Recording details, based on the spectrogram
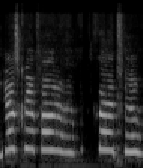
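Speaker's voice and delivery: very high, small and faint little voice. Retelling a grandfather calling Elizabeth to make food, and her reply: Elizabeth's little faint voice. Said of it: "a little faint voice that says".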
